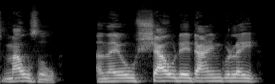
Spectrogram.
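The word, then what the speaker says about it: Mousehole: I asked the crowd is it mouse hole as its spout or as Mosel and they all shouted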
